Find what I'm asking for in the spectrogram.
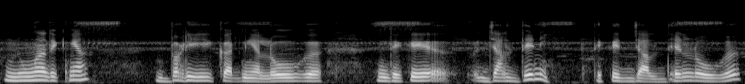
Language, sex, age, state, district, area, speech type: Dogri, female, 60+, Jammu and Kashmir, Reasi, rural, spontaneous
